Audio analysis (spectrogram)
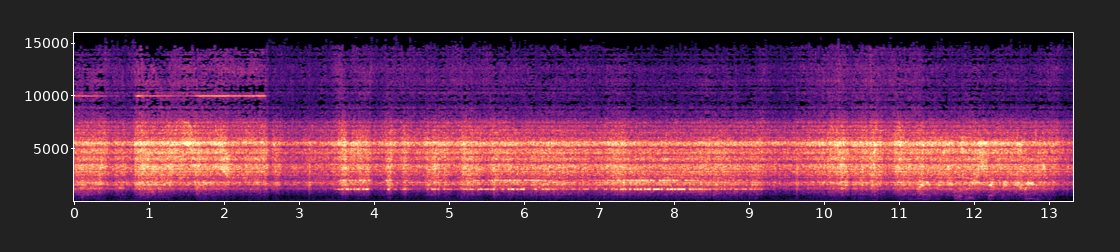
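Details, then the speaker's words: Hallicrafters 5R230 radio, supposedly 1953, on shortwave with only a finger as antenna, 40 meter ham band: even hiss with a thin steady whistle and faint shifting signals; normal shortwave reception. "for recording that's the 40 meter ham band there's that's amazing absolutely amazing"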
